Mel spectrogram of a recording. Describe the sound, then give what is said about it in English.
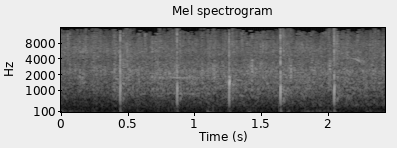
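A crowd applauds the worship musicians in a dense, steady wash of clapping, with a few sharper claps standing out at an even, regular beat. “I think they need a big round of applause for that.”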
